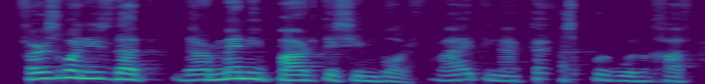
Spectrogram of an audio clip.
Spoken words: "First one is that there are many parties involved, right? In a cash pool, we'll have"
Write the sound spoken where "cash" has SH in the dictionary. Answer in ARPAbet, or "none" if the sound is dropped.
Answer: S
